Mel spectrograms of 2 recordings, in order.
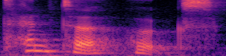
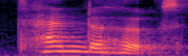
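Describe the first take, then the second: First: The middle consonant is a T sound. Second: The middle consonant is a D sound. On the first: The speaker calls it right. "instead of tenterhooks" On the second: The speaker calls it wrong. "many people mispronounce this word as tender hooks"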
